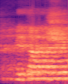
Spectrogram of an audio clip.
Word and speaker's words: Etage: Etage, obviamente, en español alemán, esto viene del francés, ¿ya? La cosa del alemán siempre pronunciamos la E final, ¿ya?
